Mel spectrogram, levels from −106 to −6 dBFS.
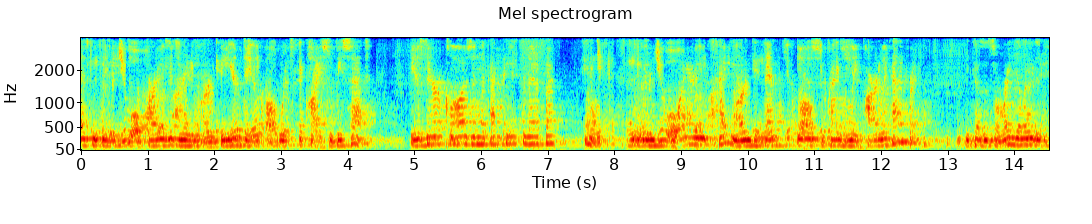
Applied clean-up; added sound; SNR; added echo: neural separator model SepFormer DNS4.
